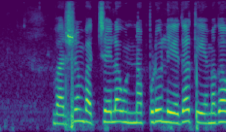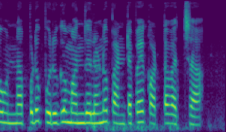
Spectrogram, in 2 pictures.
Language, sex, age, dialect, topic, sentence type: Telugu, female, 18-24, Utterandhra, agriculture, question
